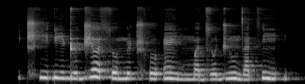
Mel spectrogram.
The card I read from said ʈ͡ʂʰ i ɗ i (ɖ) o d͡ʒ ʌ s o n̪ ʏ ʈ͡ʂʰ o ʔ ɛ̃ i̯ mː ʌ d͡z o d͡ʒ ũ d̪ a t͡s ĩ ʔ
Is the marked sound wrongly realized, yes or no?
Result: no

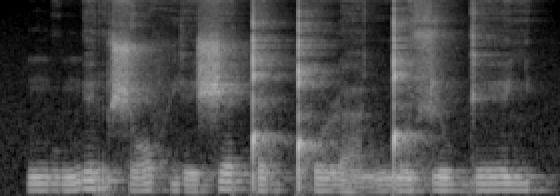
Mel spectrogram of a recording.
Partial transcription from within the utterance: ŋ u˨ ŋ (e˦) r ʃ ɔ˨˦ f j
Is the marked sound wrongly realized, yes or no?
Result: no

